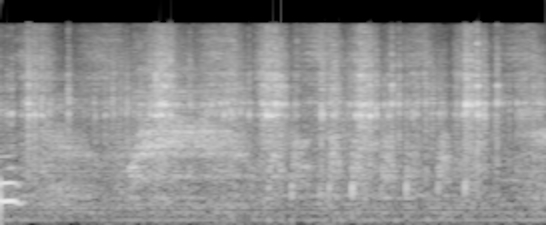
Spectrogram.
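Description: Handling noise as a plastic mermaid doll is waved by hand: a rubbing swish about once a second, with light clicks in between.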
